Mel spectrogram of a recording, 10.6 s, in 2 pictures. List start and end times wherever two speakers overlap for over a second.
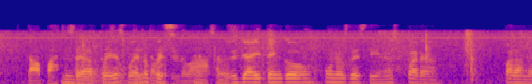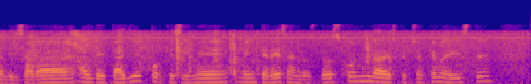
0.6-2.3

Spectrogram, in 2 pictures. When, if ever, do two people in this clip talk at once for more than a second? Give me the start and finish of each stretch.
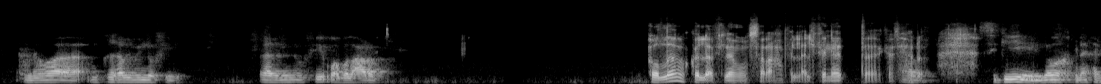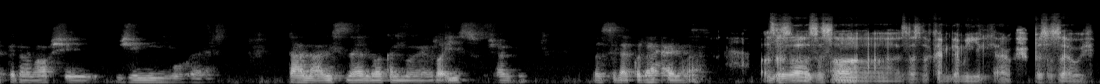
none

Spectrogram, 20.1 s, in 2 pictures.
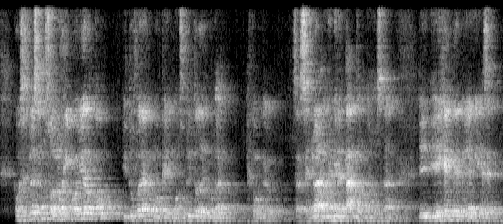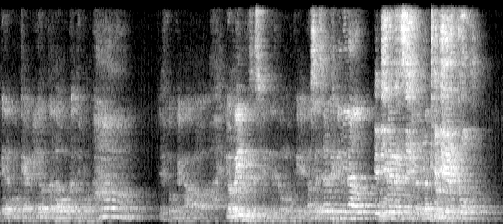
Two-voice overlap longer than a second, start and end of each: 17.6-19.1

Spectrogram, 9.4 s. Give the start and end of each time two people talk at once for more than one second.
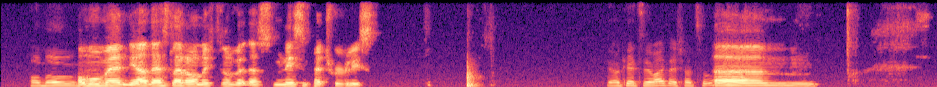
none

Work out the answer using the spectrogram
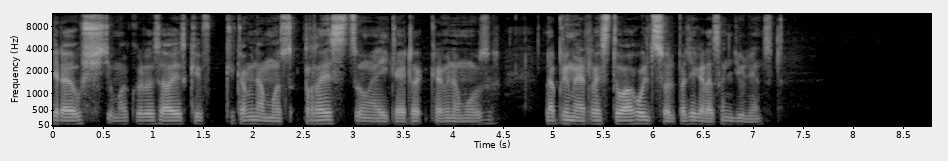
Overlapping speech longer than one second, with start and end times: none

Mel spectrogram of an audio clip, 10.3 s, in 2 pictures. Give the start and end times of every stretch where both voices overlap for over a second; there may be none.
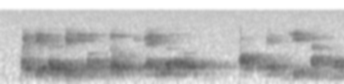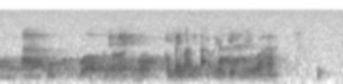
6.8-8.8

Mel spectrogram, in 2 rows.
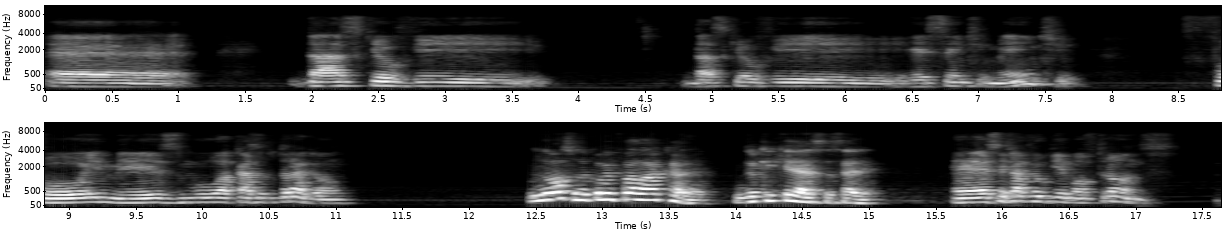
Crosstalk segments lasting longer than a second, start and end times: none

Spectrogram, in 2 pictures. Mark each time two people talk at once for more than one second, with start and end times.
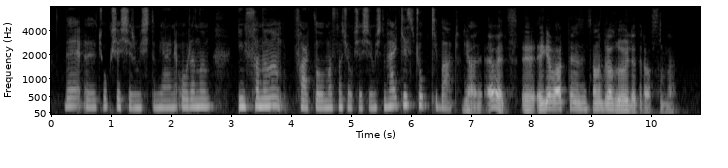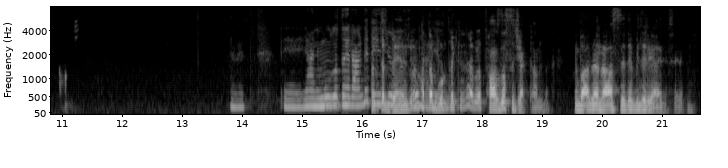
16.2-17.6

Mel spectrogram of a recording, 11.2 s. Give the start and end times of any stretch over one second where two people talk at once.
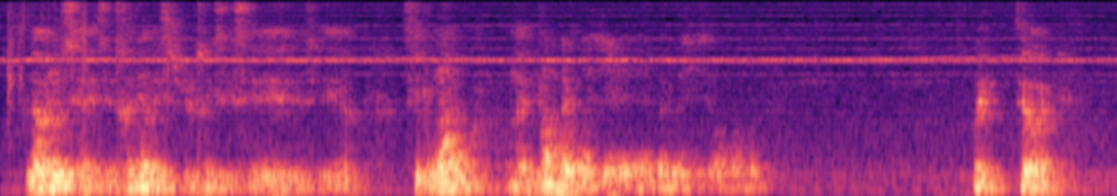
none

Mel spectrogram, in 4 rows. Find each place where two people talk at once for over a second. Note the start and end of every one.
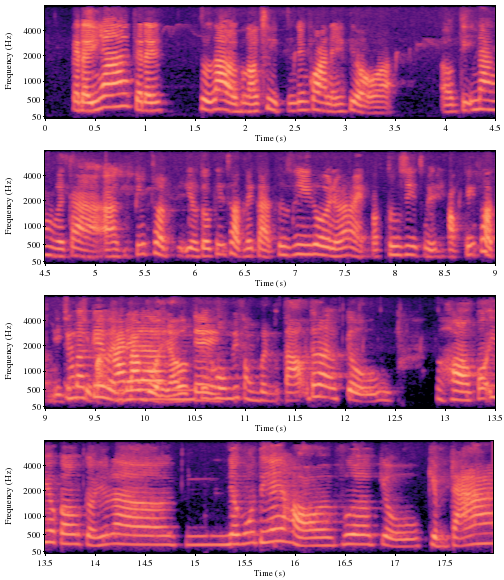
9.2-10.5

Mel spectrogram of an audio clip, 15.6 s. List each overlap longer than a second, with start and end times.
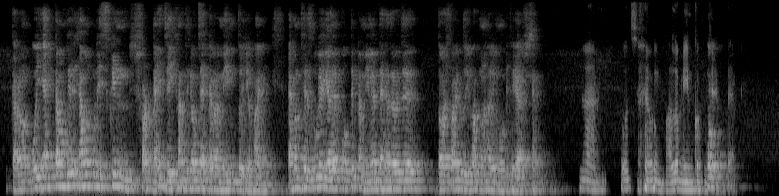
none

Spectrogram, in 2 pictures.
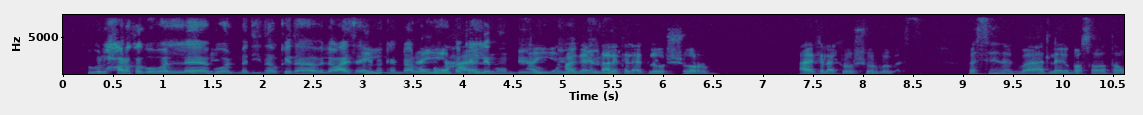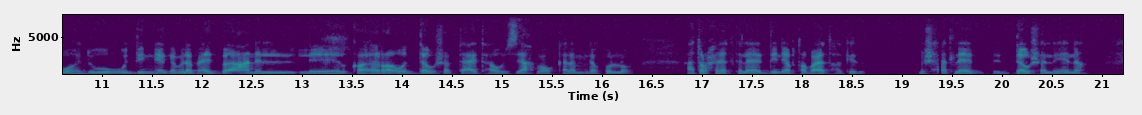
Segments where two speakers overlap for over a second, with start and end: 3.0-5.6

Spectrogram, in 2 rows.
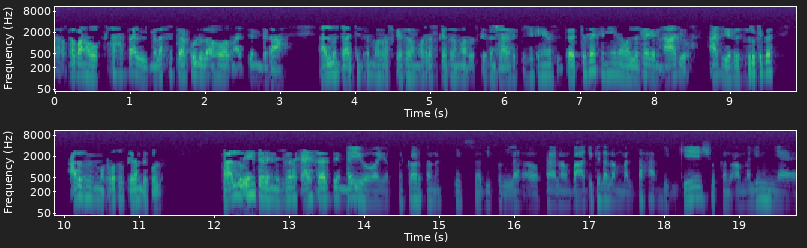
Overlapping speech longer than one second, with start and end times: none

